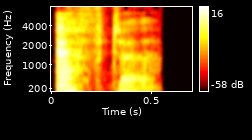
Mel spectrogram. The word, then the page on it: efta: British English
